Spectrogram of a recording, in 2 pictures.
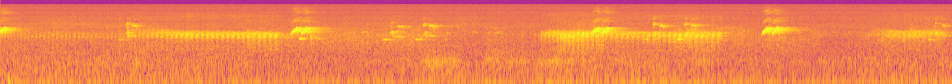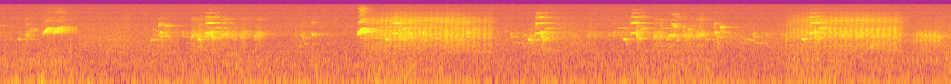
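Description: Birds calling repeatedly outdoors: short rising chirps and longer buzzy phrases every few seconds, with one sharp, louder note about twenty seconds in.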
